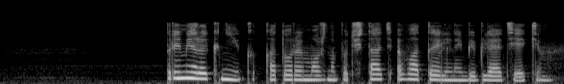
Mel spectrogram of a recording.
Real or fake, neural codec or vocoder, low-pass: real; none; 7.2 kHz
